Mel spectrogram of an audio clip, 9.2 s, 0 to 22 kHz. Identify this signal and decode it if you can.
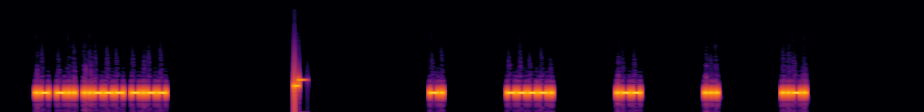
Morse code, heard as a keyed tone, about 44 wpm, spaced as for 18 wpm, 700 Hz. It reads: AD2Y N9WSF
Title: USA Call Signs - 8x Character Spacing - 45wpm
